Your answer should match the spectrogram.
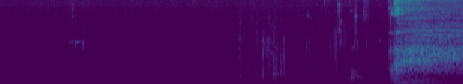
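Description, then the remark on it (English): Soft slurping sips of a drink, a few wet bursts in quick succession, then a loud, breathy, voiced sigh of satisfaction. “And join me now for the unparalleled pleasure, the dopamine hit of the day, the turbo simultaneous sip, which comes with a button press for some of you.”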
